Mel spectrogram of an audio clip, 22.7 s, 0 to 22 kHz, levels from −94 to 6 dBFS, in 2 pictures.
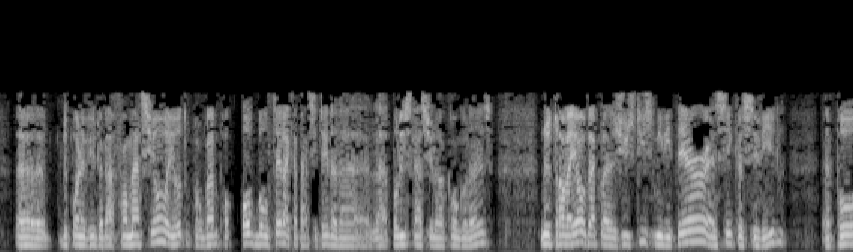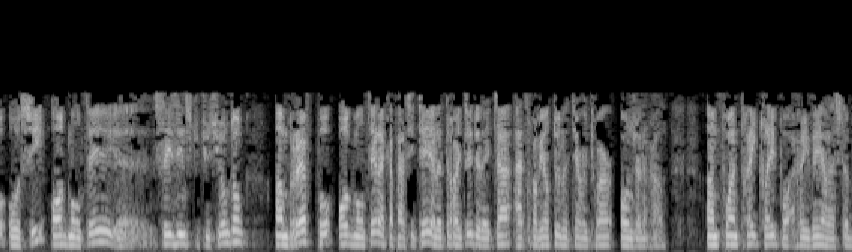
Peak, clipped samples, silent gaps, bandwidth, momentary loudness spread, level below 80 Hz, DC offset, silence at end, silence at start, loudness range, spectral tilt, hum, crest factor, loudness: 0 dBFS; under 0.1%; none; 5 kHz; 8 LU; -56 dBFS; under 0.1%; 0 s; 0.2 s; 3 LU; -11 dB/octave; none; 20 dB; -19 LUFS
